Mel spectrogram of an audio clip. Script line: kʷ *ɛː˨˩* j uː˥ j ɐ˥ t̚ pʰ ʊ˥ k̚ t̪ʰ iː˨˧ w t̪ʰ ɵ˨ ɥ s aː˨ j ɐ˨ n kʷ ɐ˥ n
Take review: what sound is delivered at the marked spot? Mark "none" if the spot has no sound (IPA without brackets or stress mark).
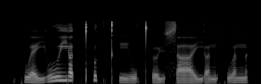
ɛː˨˩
